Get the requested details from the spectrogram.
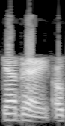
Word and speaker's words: Gabbay: Pamela, do I say your last name Gabbay? – It's Gabbay. – Gabbay. Okay, there we go.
